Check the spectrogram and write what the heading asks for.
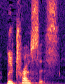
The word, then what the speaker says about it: lutrosis: Lutrosis.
